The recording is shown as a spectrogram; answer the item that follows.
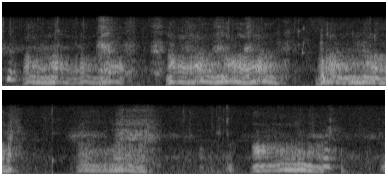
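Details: Breesy, a dog, growls through a tug-of-war game, giving five long, gravelly rumbling bursts with brief pauses between them and a few soft clicks.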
